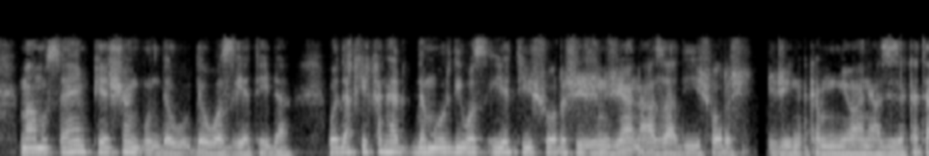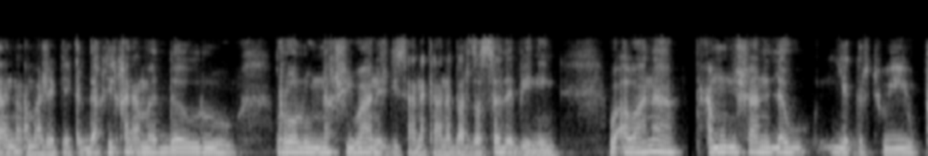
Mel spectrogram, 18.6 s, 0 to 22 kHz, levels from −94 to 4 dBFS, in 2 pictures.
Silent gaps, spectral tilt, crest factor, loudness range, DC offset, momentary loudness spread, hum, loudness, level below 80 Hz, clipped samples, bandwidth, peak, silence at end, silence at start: none; -5.5 dB/octave; 16 dB; 2 LU; under 0.1%; 6 LU; none; -27 LUFS; -46 dBFS; under 0.1%; 8.4 kHz; -10 dBFS; 0 s; 0 s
